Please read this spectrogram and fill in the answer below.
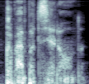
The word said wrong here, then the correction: Plopsaland: Ah, Plopsaland. Ouais, Plopsaland, j'avais du mal à prononcer, ce que je l'ai jamais dit avant.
